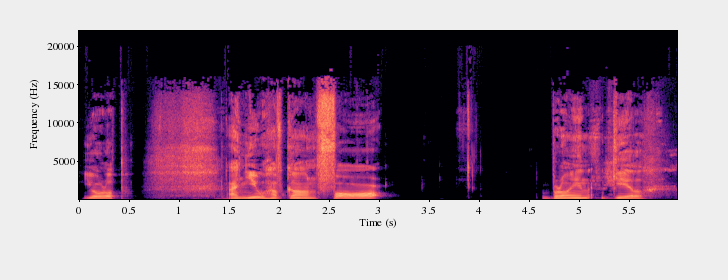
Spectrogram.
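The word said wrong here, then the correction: Gil: from Hill. – Hill. Gill, same thing. It's a G.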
